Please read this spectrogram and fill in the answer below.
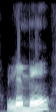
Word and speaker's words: LeMat: Jean Alexander France L because he is French and that is the proper pronunciation Lal but if you're dirty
